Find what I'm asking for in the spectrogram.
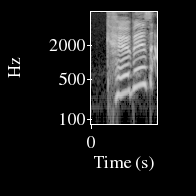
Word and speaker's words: Kürbis: Did you talk with a real, live, present-day Kürbis? I'm really trying my best to say it right. Also, ich meine, the person, not the pumpkin. – Du hast es sehr gut ausgesprochen.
